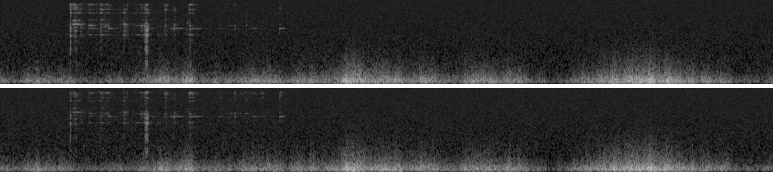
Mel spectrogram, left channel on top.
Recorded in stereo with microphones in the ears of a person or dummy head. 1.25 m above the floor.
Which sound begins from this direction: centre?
Keys jangling, at 0.7 s.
